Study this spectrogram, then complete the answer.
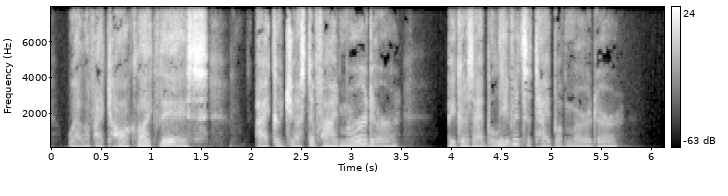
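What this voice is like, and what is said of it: Calm impression of a woman. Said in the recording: “let me see if I can do my impersonation of her ... if she says it calmly”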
